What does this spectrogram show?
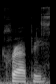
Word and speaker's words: crappie: southeasterners it's pretty much only time only location i've actually heard it pronounced crappy consistently every once in a while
